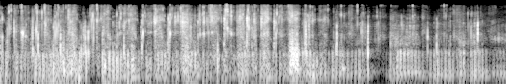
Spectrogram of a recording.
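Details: Rangi, a young pet cat, purrs beneath loud, close, wet licking noises, the low rumble steady while sharp smacking grooming sounds dominate throughout.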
